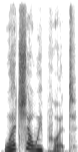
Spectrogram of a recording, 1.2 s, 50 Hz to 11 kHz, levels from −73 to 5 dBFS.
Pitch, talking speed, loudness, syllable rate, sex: 270 Hz, 205 wpm, -16 LUFS, 3.8 syllables/s, female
